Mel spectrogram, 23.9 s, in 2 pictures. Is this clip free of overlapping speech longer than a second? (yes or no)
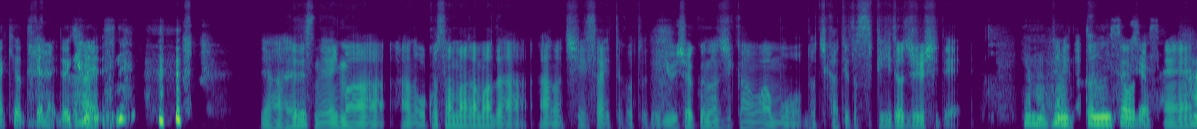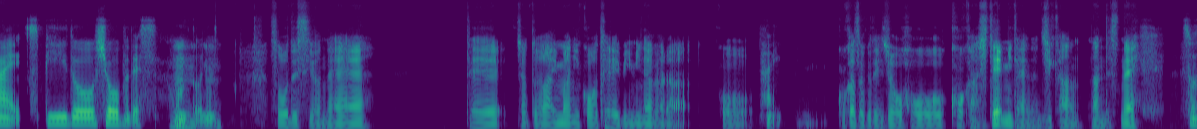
no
